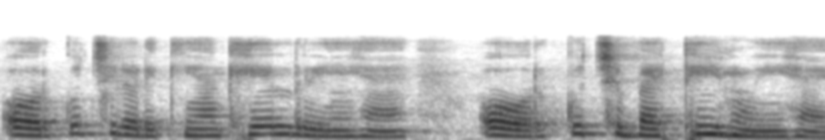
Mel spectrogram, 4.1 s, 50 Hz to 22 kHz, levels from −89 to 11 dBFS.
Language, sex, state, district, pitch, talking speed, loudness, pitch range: Hindi, female, Punjab, Fazilka, 190 Hz, 160 wpm, -17 LUFS, 165-220 Hz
